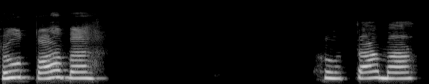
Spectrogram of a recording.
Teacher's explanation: The sound is more so coming towards the middle of your throat.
